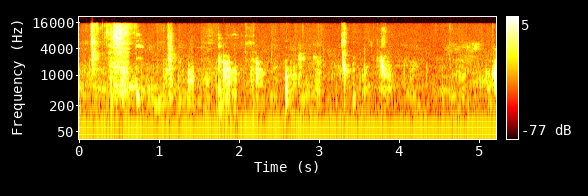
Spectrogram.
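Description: Close-up mouth sounds of a man eating with his fingers: chewing, biting and lip smacks, a string of short, irregular wet clicks and small crunches.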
